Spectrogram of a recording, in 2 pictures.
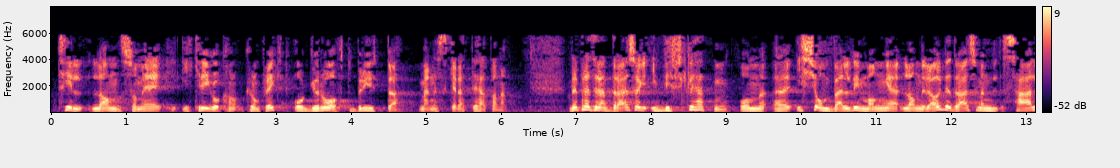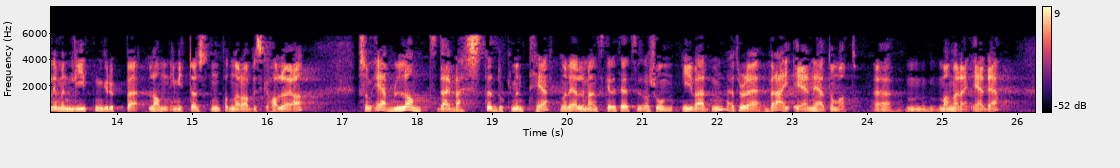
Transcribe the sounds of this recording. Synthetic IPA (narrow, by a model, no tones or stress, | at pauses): t̪ʰɪllɑnːsɔmɛɾɪkʰɾiːɡɔkʰʊnflɪkt̪ʰɔɡɾoːft̪bɾyːt̪ə̰ | mɛnːəskəɾɛt̪ːɪheːt̪əɳə̰ | d̪ɛpʰɾɛsɪd̪ɛnt̪̚d̪ɾæɪəsɛɡɪʋɪɾkəlɪheːt̪n̩ɔmɪçːəɔmʋɛld̪ɪmɑŋːəlɑnːɪd̪ɑːɡd̪ɛd̪ɾæɪəsɔmɛnsæːɭɪɔmɛnliːt̪nɡɾʉpːə̰lɑnːʔɪ̰mɪt̪ːœst̪n̩pʰɔd̪nɑɾɑːbɪskəhɑlœʏɑ | sɔmʔæɾblɑnt̪d̪æɪbɛst̪əd̪ʊkʉmɛnt̪ʰeːɾt̪nɔɖɛjɛlːəmɛnːəskəɾɛt̪ːɪheːt̪sɪt̪ʋɑʂuːnn̩ɪʋæɖɳ̩jæɡt̪ʰɾuːɖɛæbɾæɪʔeːnɪheːt̪ɔmɑt̪ | mɑŋːəɑʋd̪æɪʔɛɖɛ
